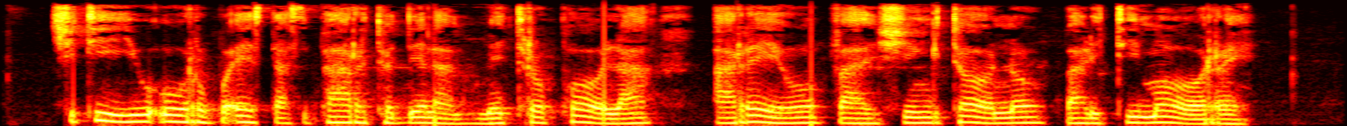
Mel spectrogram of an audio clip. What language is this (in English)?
Esperanto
